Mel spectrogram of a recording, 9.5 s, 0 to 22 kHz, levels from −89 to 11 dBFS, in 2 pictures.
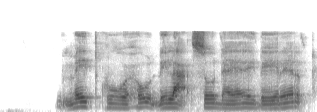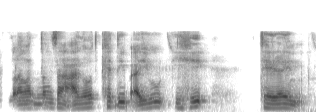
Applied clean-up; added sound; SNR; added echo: neural mask model Resemble Enhance denoiser.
